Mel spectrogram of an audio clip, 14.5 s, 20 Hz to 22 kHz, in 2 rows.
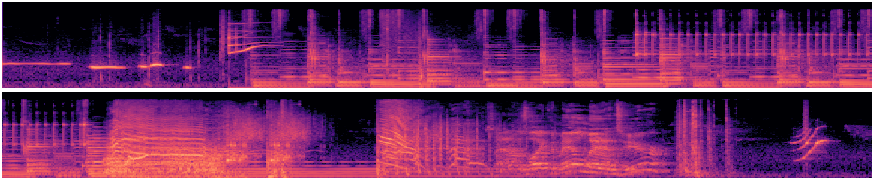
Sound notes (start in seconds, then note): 4.5 growling and screaming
